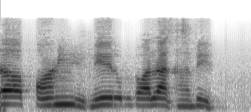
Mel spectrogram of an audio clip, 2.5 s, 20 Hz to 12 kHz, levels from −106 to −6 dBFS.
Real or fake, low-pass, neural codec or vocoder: fake; 7.2 kHz; codec, 16 kHz, 0.5 kbps, X-Codec, HuBERT features, trained on general audio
